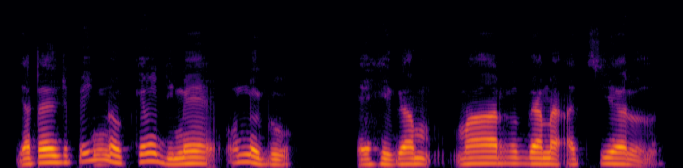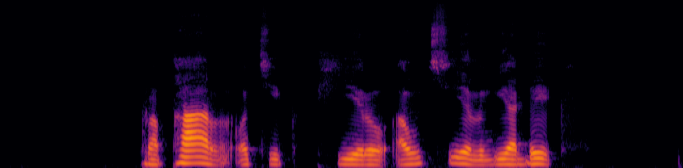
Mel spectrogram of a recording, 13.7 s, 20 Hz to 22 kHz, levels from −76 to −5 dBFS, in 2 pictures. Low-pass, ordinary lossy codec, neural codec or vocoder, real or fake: none; none; codec, 44.1 kHz, 3.4 kbps, Pupu-Codec; fake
